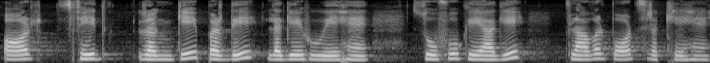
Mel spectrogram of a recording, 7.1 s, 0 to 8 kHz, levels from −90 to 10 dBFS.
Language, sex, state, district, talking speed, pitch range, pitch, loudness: Hindi, female, Himachal Pradesh, Shimla, 125 wpm, 195-215 Hz, 200 Hz, -17 LUFS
